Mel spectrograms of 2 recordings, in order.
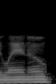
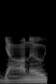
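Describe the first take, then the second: First: "Llano" said as LAN-oh; anglicized pronunciation. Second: "Llano" said as YAH-no; attempted Spanish pronunciation. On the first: Admitting he can't do the accent, "Llano" as LAN-oh. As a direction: say "Llano" with a hard English L, LAN-oh. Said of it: "can't say it with the right accent". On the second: Showing why he sounds dumb, "Llano" as YAH-no. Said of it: "say Llano just sounds dumb". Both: Shown as a demonstration.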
